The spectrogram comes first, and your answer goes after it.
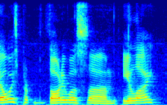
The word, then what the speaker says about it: Eli: Took me a long long ass time to realize that the name with E L I It's not pronounced Ellie. It's pronounced Eli.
